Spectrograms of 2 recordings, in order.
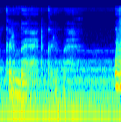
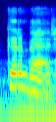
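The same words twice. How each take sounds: First: Trailing whispered repetition; whispered aside. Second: Soft, lower-pitched afterthought; quiet, low aside; hushed aside. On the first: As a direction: repeat it under the breath, barely there. Repeats it fading into a whisper. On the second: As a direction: drop right down after the outburst. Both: Real, not acted.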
